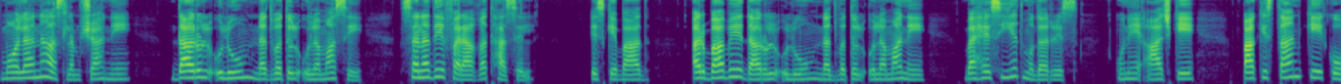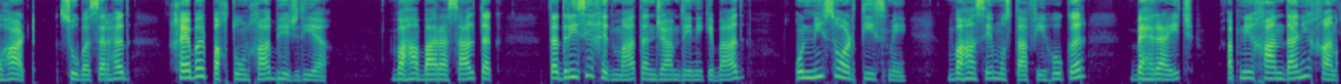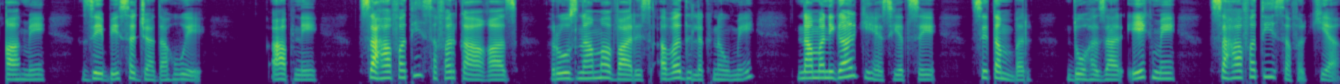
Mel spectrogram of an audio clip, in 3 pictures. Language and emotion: Urdu, neutral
